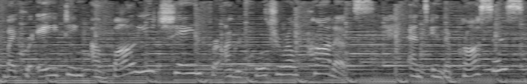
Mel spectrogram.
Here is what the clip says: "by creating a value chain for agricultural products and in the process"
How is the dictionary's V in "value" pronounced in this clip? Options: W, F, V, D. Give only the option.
V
